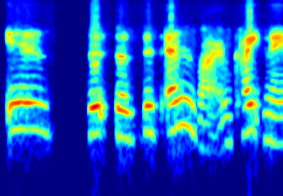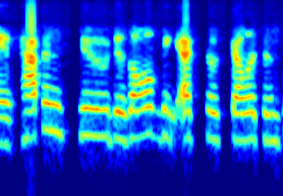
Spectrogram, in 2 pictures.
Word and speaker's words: chitinase: spelled with a ch like chitinase but it's pronounced chitinase for those who have not really seen that in writing anywhere and it is this does this enzyme chitinase happens to dissolve the exoskeletons of soft-bodied insects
